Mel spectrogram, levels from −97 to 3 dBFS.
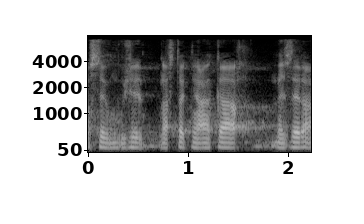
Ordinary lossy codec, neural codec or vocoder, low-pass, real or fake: MP3, 48 kbps; vocoder, 22.05 kHz, 80 mel bands, HiFi-GAN; 7.2 kHz; fake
